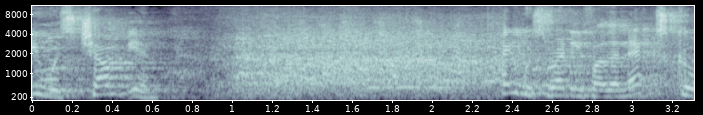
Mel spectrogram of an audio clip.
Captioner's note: audience laughing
